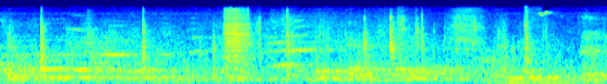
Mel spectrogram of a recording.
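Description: Concert-hall noise while the band is not playing: scattered clicks and knocks, as of instruments and chairs being handled, with faint murmuring voices.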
